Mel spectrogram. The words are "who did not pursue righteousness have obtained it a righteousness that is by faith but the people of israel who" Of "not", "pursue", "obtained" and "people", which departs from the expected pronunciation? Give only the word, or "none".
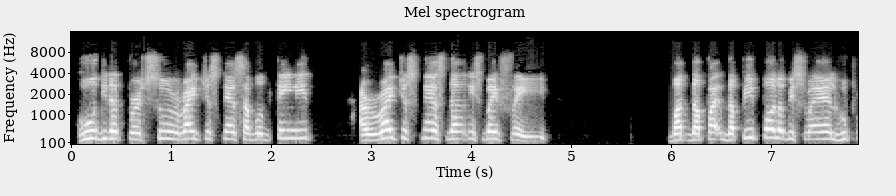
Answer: obtained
